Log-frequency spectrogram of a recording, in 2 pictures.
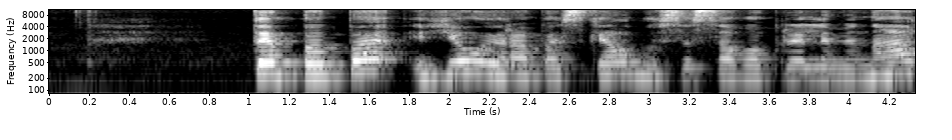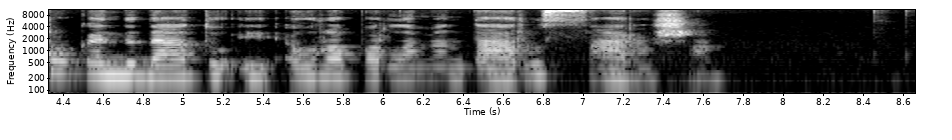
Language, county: Lithuanian, Kaunas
